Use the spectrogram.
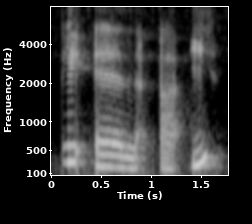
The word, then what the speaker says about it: plaisir: Alors, dans le mot plaisir, tu entends l'équipe E qui s'écrit AI et tu entends aussi le son Z qui s'écrit avec un S et non pas avec un Z.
